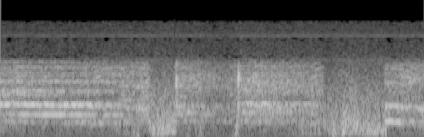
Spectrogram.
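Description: Basketball gym ambience heard through a radio broadcast feed: a bed of crowd and court noise under a pause in the play-by-play. There is a short steady high tone at the start and a couple of light knocks later on.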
